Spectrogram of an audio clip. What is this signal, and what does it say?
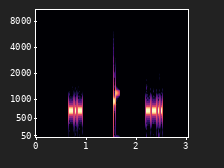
Morse code, heard as a keyed tone, about 40 wpm, 700 Hz. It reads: K Z
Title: Single Letter-Number Alt - Rapid-Fire 40wpm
